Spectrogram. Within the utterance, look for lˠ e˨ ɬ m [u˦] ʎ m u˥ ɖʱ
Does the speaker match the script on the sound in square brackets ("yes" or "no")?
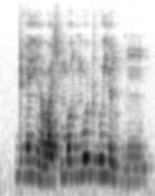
no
